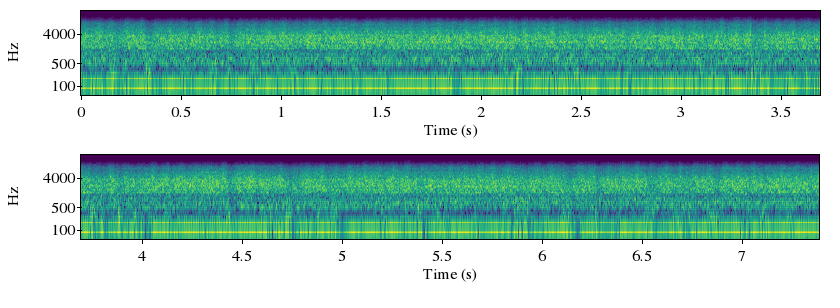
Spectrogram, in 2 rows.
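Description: Deep, steady, even rumble at about 800 rpm with no misfire or stumble; a healthy warm idle.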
